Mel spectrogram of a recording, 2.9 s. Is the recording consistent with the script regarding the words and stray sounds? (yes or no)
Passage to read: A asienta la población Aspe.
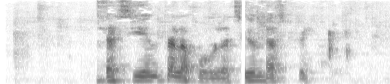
no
